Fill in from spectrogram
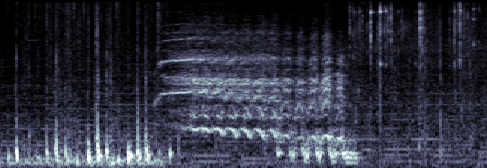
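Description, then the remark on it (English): Horse hooves clip-clop in a quick, steady rhythm, then a loud, wavering neigh rings out for about two seconds before the hoofbeats continue, clear. “I will learn how to ride a horse.”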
